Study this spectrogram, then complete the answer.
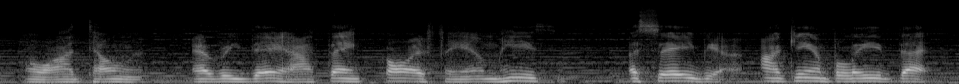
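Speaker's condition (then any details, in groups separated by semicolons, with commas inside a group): ALS; early stage, walks, stem cell therapy, speech and balance improved; severe before diagnosis, now slow but much clearer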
